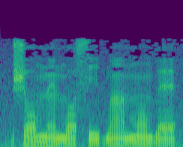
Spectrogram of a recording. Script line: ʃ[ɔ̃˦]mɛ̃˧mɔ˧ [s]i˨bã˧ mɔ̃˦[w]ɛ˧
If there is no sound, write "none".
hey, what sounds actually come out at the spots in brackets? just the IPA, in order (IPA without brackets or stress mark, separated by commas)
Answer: ɔ˦, s, b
